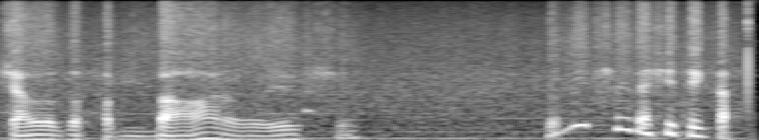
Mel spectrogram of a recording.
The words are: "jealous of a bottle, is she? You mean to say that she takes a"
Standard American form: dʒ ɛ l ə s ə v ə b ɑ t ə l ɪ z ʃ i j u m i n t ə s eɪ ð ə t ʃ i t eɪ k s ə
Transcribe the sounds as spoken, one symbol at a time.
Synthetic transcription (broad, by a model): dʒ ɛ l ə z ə f ə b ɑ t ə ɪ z ʃ i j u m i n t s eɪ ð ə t ʃ i t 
